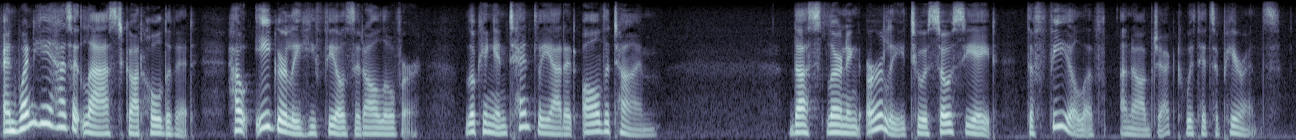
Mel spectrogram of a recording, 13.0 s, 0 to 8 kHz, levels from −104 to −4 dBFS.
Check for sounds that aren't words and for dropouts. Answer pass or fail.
pass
